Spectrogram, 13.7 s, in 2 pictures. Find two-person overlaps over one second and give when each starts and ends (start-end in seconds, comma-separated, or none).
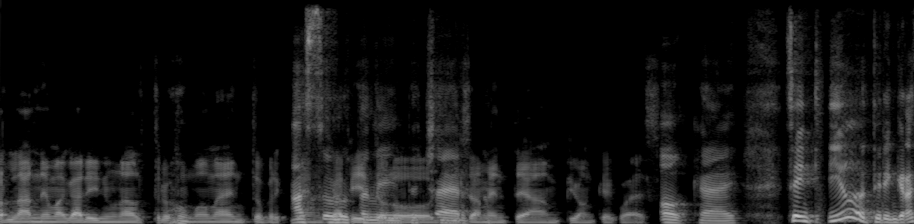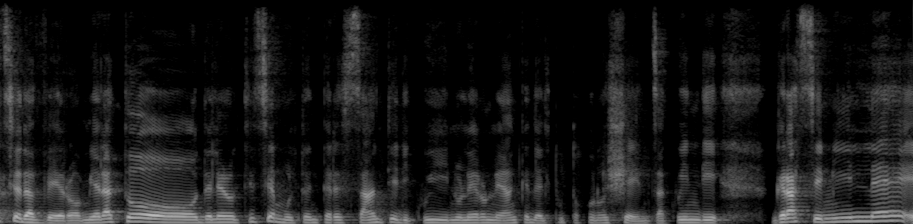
2.2-3.7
